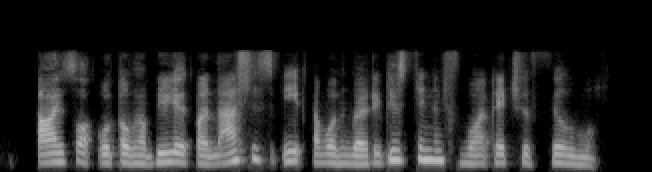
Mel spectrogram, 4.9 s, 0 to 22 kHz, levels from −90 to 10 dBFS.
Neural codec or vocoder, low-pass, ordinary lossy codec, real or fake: codec, 16 kHz, 0.5 kbps, FreqCodec, larger model; 7.2 kHz; AAC, 64 kbps; fake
